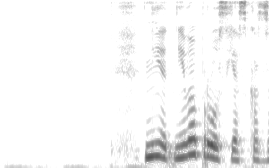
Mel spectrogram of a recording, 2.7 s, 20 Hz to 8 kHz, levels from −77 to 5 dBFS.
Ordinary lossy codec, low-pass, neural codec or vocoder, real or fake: none; none; none; real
